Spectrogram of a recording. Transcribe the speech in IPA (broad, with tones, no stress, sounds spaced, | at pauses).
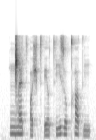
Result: ŋ͡ǁ æ˦ t͡sʼ ɒ˨ ʃ t͡sʼ e˨ o̯ tʼ i˨˦ z o˧ kʰ ɒ˦˨ t̪ i˨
